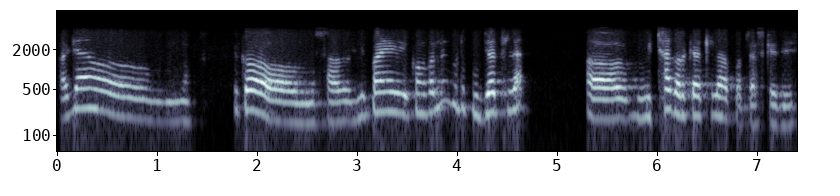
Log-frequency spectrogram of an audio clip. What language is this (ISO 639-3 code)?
ori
